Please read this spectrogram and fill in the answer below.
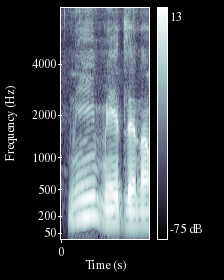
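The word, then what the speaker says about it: немедленно: নি মেদলেনা। উচ্চারণ হবে নি মেদলেনা।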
